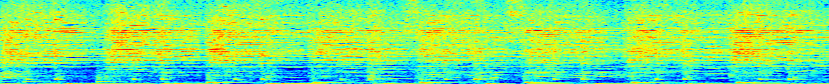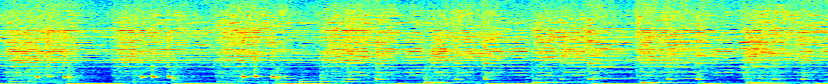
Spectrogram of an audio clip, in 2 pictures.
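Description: Live cumbia band playing an instrumental passage: drums and cymbal keeping a steady dance beat under a repeating bass line, with short, bright accordion phrases on top.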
